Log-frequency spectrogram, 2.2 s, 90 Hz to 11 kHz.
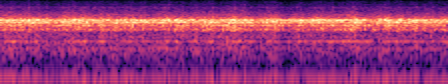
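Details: Camp water pump after winter sitting, just primed with hose fully filled; even steady high motor whine, no knocking, rattling or surging while pressure builds toward 50, cut-out expected 40–50; normal running.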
